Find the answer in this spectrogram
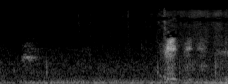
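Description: A small dog gives one short, high-pitched yip about one and a half seconds in, over a low rustle.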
